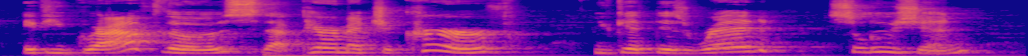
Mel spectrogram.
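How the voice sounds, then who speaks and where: In a room with audible echo, a woman speaks at a fairly slow pace with a fairly high pitch and lively intonation. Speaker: math instructor. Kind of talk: lecture.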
